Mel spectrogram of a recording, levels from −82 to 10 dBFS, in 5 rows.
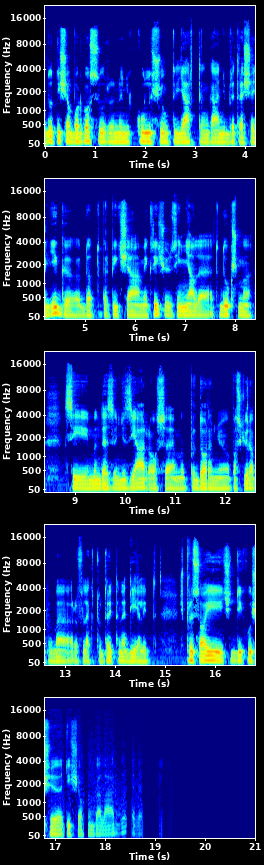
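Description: From 16.84 s to 21.01 s, truncation distortion on a fade: the speech fade-out, starting around 17 s, turns gritty as low levels collapse onto coarse steps, consistent with undithered 8-bit truncation.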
